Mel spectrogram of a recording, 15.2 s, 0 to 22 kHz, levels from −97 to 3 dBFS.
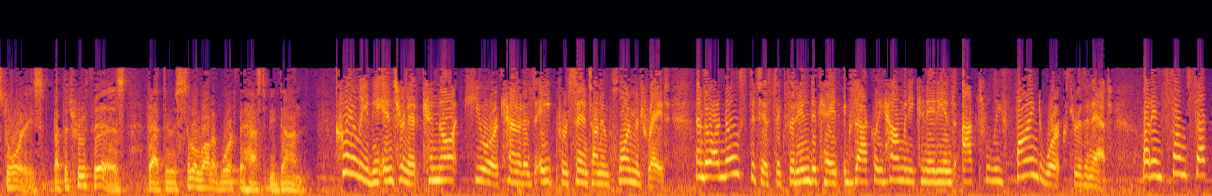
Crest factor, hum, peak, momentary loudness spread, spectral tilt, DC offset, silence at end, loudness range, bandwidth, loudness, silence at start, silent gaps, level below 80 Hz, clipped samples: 10 dB; none; 0 dBFS; 6 LU; -5.5 dB/octave; 2%; 0 s; 3 LU; 11 kHz; -9 LUFS; 0 s; none; -30 dBFS; 1%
